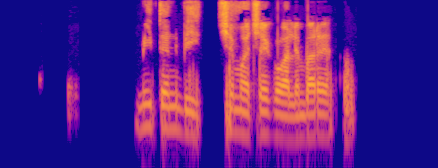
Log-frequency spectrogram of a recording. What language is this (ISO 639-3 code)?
kln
